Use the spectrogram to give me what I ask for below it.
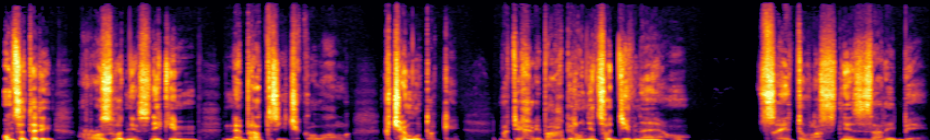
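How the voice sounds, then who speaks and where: A man reading a children's storybook aloud with even, gently humorous narration. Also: low voice, creaky, breathy edge, no room sound, studio quality.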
